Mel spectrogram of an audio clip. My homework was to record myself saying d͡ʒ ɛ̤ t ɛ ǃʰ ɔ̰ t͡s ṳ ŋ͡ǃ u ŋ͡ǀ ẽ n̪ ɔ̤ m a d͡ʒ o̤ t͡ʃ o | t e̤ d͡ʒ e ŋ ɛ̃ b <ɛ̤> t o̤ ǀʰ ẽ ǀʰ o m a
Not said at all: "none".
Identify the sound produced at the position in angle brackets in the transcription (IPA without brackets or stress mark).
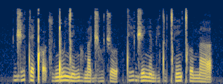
e̤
